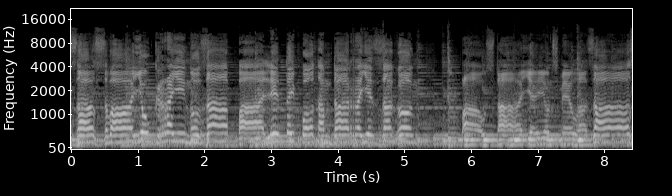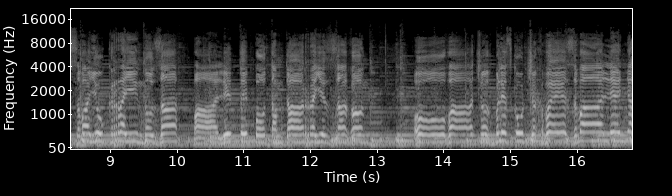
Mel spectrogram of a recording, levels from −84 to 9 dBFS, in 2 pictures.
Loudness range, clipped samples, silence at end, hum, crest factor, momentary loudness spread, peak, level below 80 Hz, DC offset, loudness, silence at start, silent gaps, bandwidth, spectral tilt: 2 LU; under 0.1%; 0 s; none; 16 dB; 4 LU; -4 dBFS; -60 dBFS; under 0.1%; -19 LUFS; 0 s; none; 12.5 kHz; -5 dB/octave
